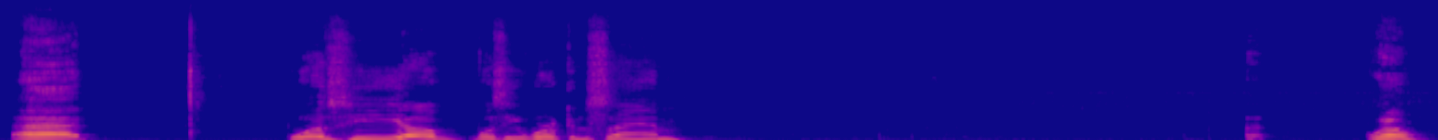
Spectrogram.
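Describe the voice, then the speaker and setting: Man playing a high-voiced, folksy police detective. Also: dark tone, dry recording. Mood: hesitant, sympathetic. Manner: halting, plain-spoken, pleading. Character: folksy, hesitant, conciliatory male police detective. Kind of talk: 1940s radio drama acting.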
